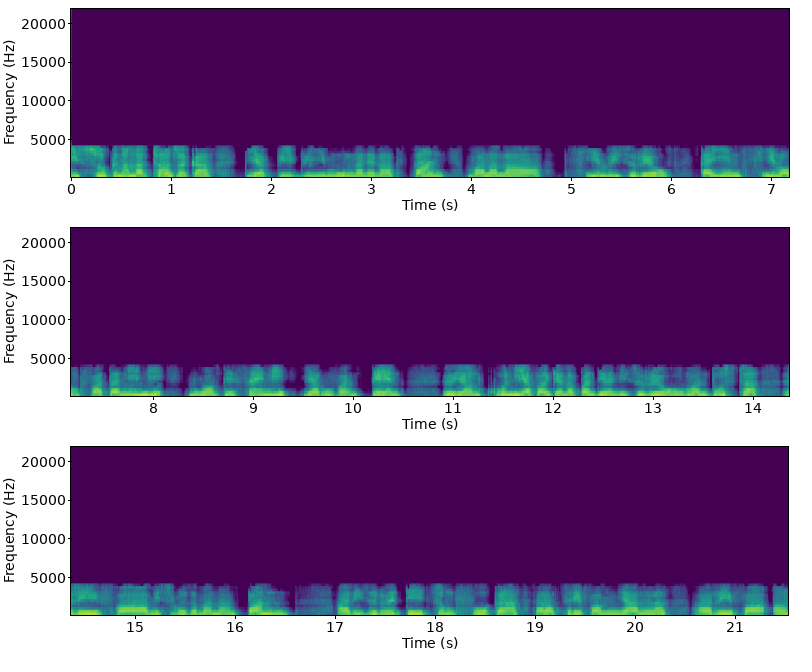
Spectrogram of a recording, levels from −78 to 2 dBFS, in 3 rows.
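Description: AAC compression runs throughout: nothing remains above 3.9 kHz, leaving the speech dull and smeared, likely from AAC-LC squeezed to a bitrate around 16 kbps.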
